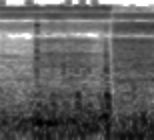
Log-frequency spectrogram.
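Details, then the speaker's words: DAF lorry whose park brake releases slowly, tracing which of three pipes at the park brake valve carries pressure when the handbrake is released: a constant sharp hiss of air venting from the open pipe under light clatter; air discharging at the park brake valve pipe. "It's not that one, look, because you can hear it pissing out, look."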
